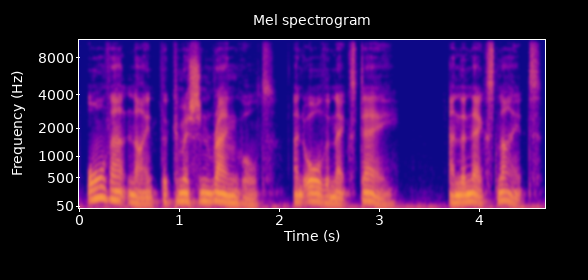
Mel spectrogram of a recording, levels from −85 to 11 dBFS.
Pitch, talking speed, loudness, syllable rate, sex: 100 Hz, 195 wpm, -18 LUFS, 4.7 syllables/s, male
